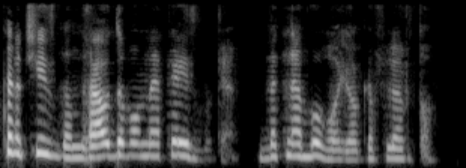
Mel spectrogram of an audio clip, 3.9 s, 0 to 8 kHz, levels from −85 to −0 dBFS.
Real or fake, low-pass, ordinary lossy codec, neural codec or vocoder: fake; 7.2 kHz; AAC, 32 kbps; codec, 16 kHz in and 24 kHz out, 1.1 kbps, FireRedTTS-2 codec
